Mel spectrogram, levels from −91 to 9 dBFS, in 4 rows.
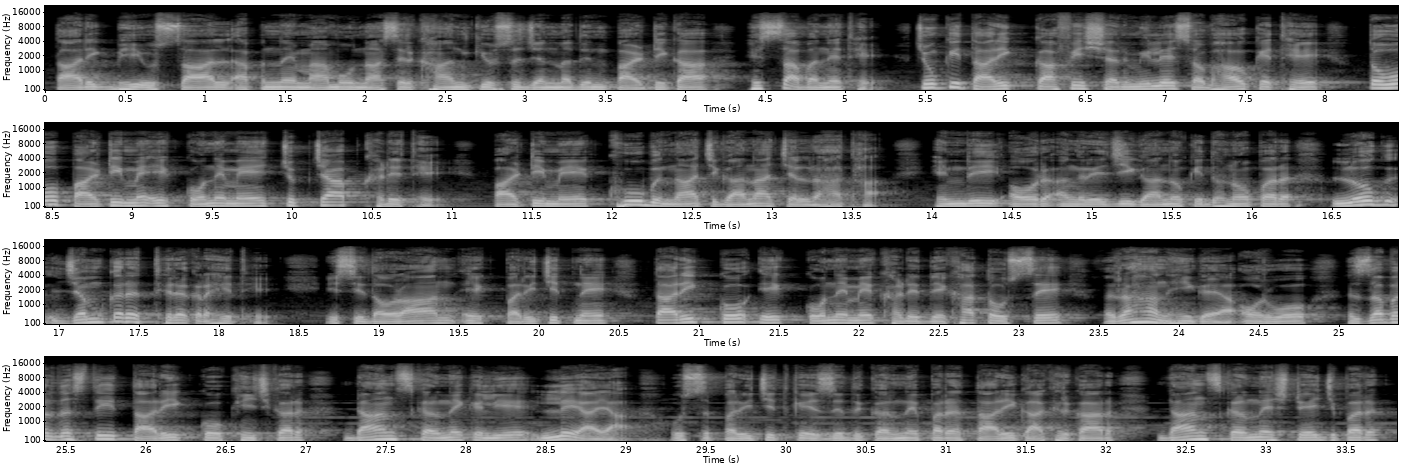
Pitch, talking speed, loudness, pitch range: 105 Hz, 165 wpm, -21 LUFS, 100-120 Hz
